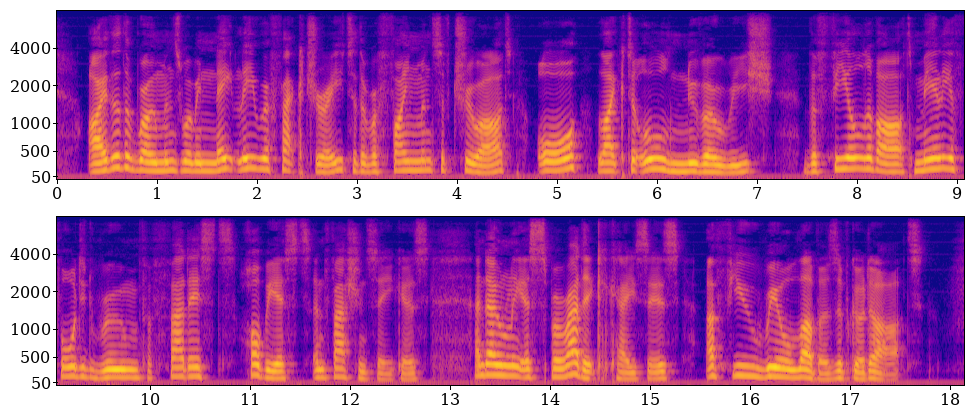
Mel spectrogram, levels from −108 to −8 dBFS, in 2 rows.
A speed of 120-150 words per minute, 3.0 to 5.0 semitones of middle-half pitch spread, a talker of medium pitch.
Yes: average, 140 wpm; average, 3.9 semitones; medium, 150 Hz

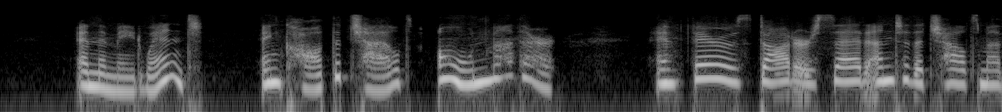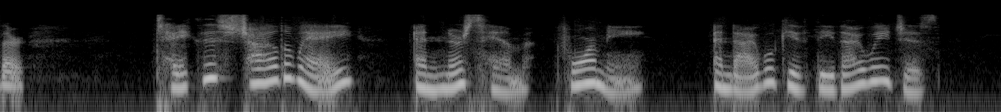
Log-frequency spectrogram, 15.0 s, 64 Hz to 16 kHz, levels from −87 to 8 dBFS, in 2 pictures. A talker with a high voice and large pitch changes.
Yes: very high, 250 Hz; wide, 6.3 semitones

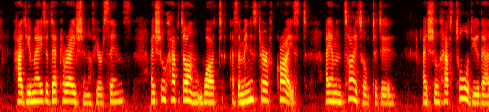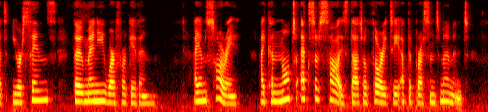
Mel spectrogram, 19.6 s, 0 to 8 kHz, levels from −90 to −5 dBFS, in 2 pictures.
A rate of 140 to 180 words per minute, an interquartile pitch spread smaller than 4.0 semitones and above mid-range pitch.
Yes: average, 145 wpm; average, 3.3 semitones; high, 195 Hz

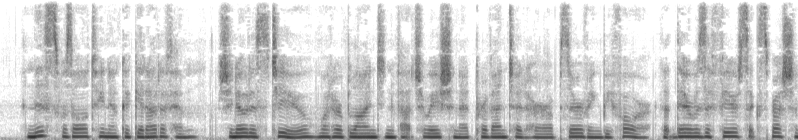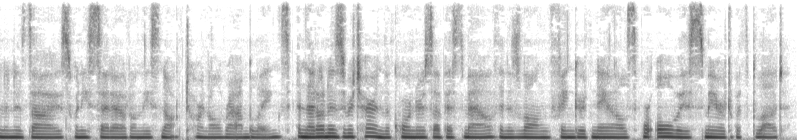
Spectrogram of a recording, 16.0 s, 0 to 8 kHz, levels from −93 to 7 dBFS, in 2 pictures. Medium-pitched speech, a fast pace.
No: high, 195 Hz; fast, 220 wpm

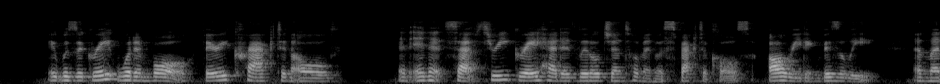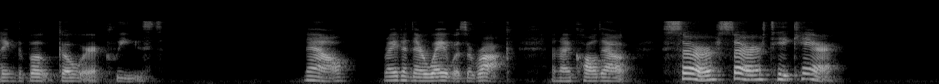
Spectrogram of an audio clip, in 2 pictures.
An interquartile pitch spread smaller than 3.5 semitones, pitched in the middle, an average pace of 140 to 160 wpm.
Yes: average, 2.9 semitones; medium, 170 Hz; average, 155 wpm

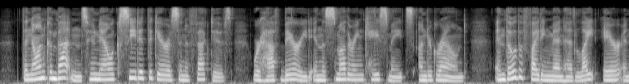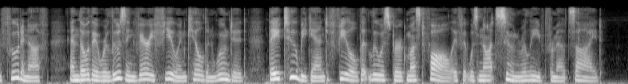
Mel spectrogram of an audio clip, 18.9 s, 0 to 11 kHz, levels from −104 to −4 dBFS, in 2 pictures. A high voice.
No: medium, 180 Hz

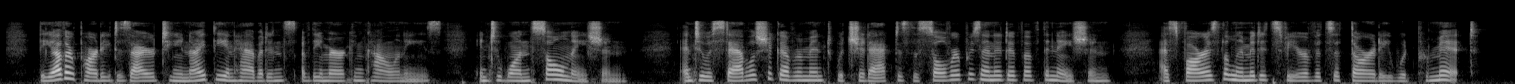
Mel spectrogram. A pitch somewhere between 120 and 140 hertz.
No: medium, 175 Hz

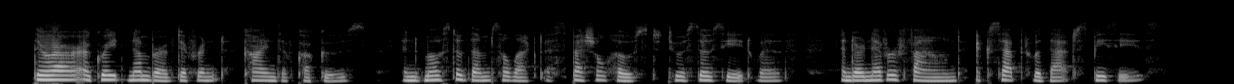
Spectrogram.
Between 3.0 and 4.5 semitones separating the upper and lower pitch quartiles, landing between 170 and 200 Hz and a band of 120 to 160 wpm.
No: narrow, 2.4 semitones; medium, 185 Hz; average, 140 wpm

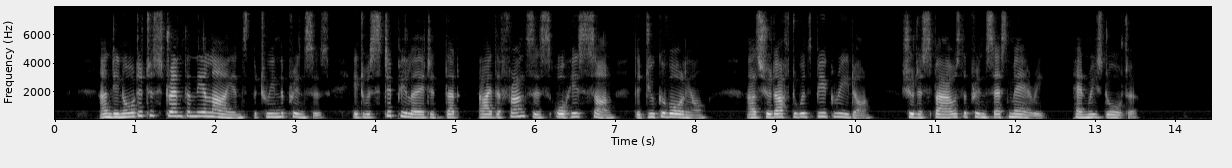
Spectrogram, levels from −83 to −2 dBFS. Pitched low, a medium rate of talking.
No: high, 215 Hz; average, 150 wpm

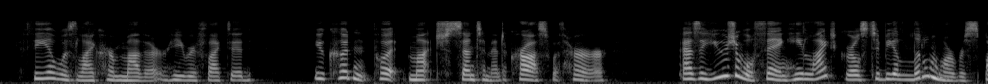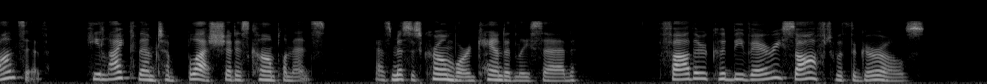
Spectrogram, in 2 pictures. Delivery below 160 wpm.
Yes: average, 150 wpm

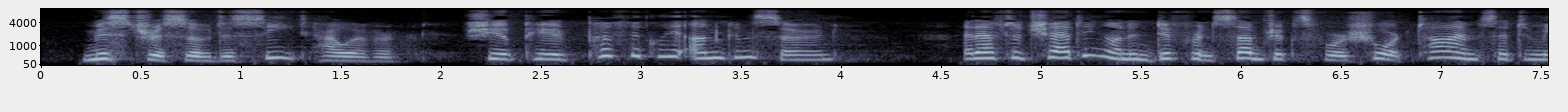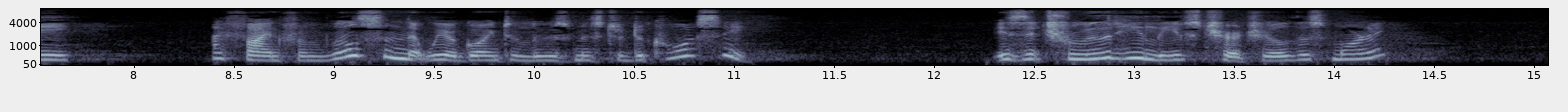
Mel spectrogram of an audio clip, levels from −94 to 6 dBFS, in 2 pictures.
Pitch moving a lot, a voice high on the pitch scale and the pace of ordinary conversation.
Yes: wide, 6.1 semitones; high, 235 Hz; average, 165 wpm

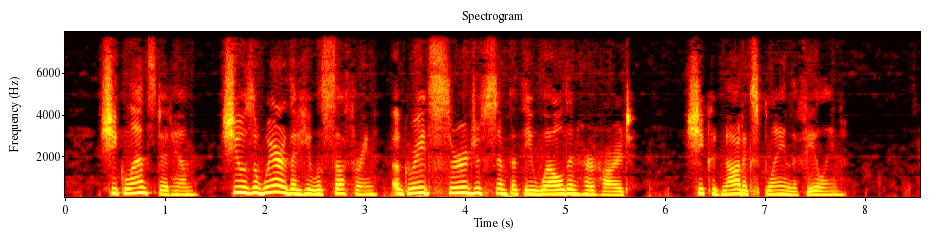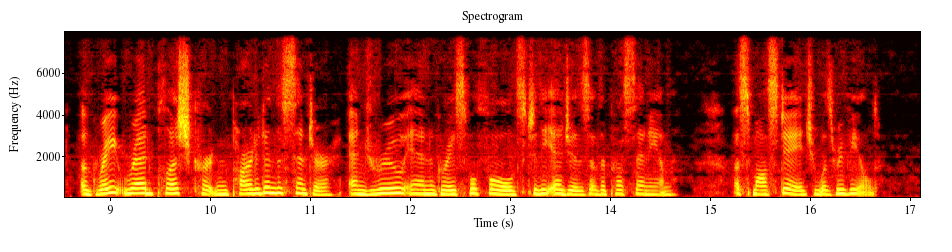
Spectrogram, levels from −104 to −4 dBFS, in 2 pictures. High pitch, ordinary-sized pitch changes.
Yes: high, 205 Hz; average, 3.2 semitones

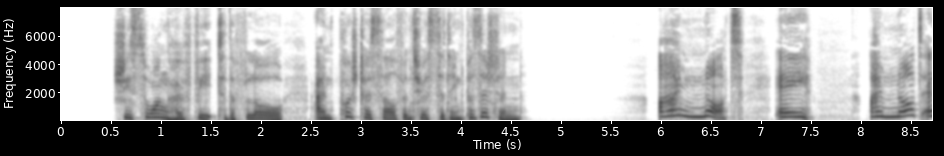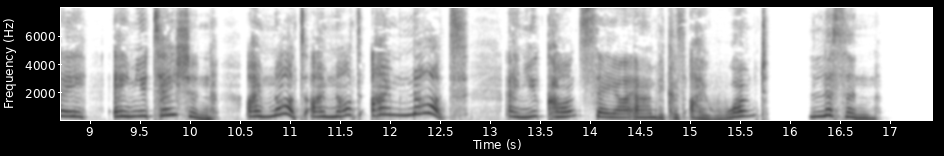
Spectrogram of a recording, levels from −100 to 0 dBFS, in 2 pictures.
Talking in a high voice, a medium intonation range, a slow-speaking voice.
No: very high, 305 Hz; wide, 7.6 semitones; slow, 120 wpm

